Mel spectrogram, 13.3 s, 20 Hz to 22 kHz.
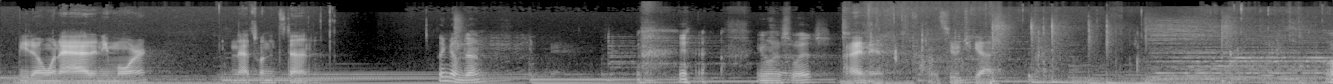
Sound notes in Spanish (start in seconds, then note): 6.3 risas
